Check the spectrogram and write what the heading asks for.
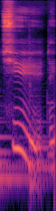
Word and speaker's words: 去: この漢字が当たるんですが、発音記号は QU と書いて、第 4 世、上から下に急降下する音になります。これはあの、チューというふうに、発音、えっと、母音がですね、うの母音みたいに見えるんですが、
